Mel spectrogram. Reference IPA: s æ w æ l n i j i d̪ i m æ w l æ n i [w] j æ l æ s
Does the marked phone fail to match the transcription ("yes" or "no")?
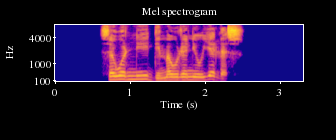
no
